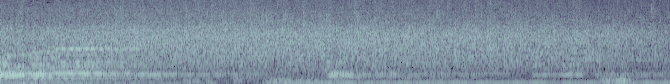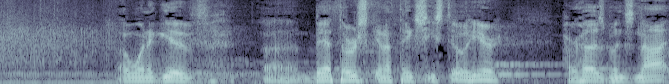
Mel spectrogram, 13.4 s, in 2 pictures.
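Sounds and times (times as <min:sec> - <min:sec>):
steady applause from a crowd: 0:00.0 - 0:08.3
speech: 0:07.9 - 0:11.8, 0:12.4 - 0:13.3.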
